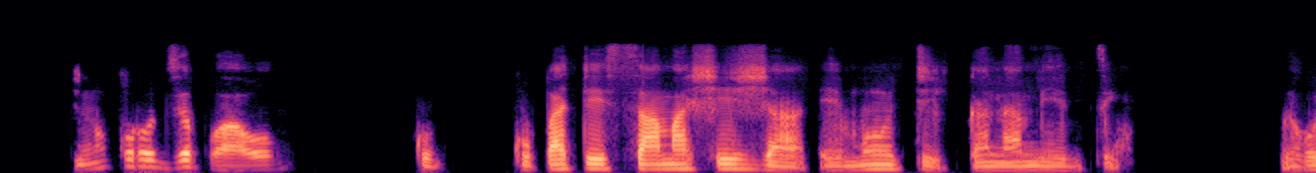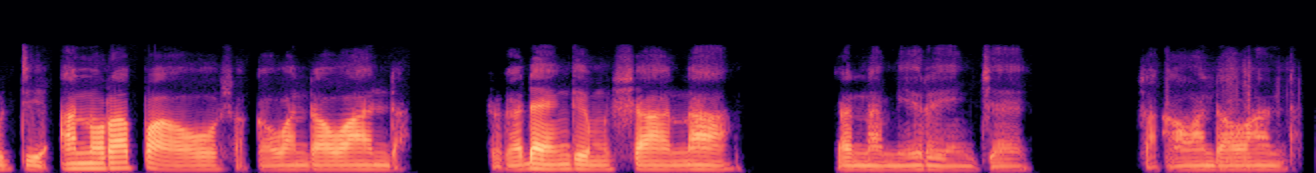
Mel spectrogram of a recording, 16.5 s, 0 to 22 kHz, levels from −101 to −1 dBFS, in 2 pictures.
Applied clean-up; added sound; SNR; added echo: neural mask model Resemble Enhance denoiser.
